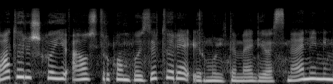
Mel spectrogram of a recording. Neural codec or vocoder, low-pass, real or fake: autoencoder, 48 kHz, 32 numbers a frame, DAC-VAE, trained on Japanese speech; 14.4 kHz; fake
